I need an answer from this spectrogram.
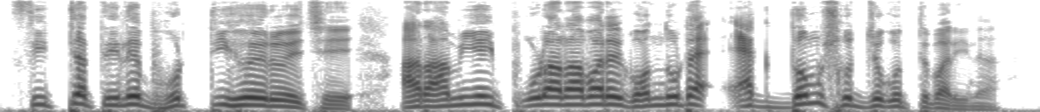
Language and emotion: Bengali, disgusted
